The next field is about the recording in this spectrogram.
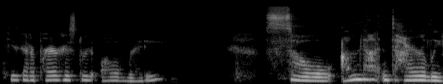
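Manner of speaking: hushed whisper under the breath. Speaker updating listeners on a man's bond hearing: whispering. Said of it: "I don't know why I'm whispering".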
